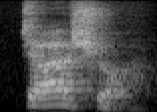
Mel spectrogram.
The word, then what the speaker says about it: Joshua: 그리고 여호수아는 Joshua. 영어에서는 O에 액센트가 오면 아 발음이 나는 경향이 있었어요.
